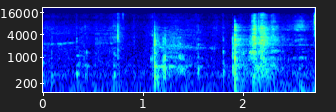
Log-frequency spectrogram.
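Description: A utensil scrapes a peanut butter mixture out of a mixing bowl, giving several short rasping scrapes and knocks at close range with quiet gaps between them.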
